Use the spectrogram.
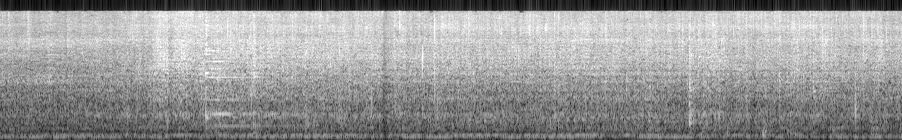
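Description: Taro leaves stir-fry with a hilsa fish head in hot oil, giving a steady, close, unbroken sizzle with occasional faint stirring scrapes throughout.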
